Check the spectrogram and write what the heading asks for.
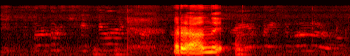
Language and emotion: Russian, sad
